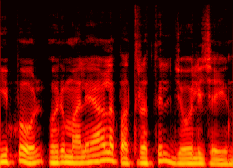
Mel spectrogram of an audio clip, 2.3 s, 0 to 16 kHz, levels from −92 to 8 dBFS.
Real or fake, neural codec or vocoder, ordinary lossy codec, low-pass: fake; vocoder, 48 kHz, 128 mel bands, Vocos; AAC, 96 kbps; 14.4 kHz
